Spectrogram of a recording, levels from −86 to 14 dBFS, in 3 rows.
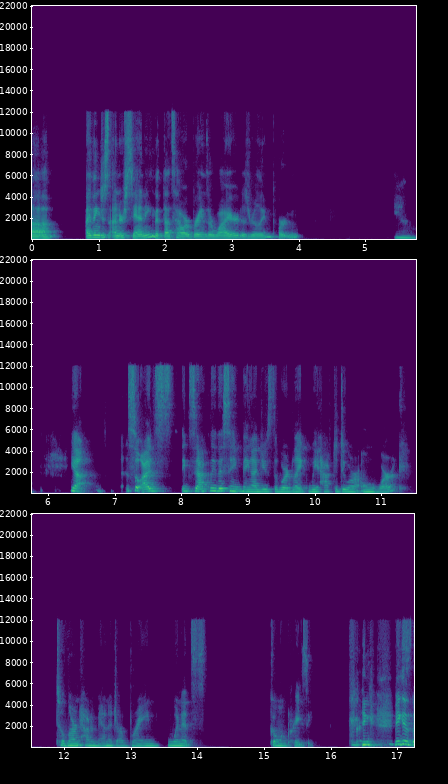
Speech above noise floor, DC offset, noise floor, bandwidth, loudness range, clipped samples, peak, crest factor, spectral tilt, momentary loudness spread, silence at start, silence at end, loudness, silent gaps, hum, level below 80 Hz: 61 dB; under 0.1%; -87 dBFS; 12.5 kHz; 8 LU; under 0.1%; -8 dBFS; 20 dB; -5.5 dB/octave; 14 LU; 0 s; 0 s; -27 LUFS; none; none; -72 dBFS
